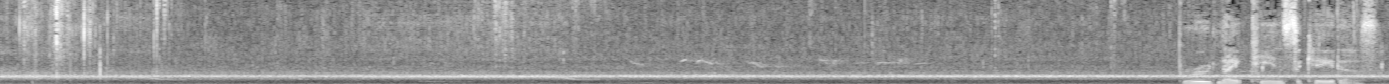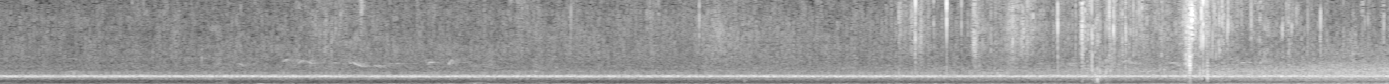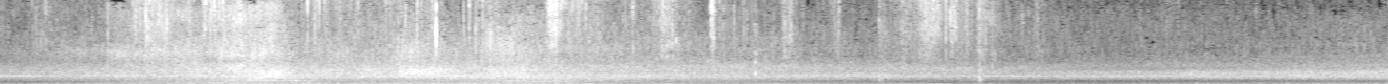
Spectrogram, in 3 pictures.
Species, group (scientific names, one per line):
Magicicada tredecim
Cicadidae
